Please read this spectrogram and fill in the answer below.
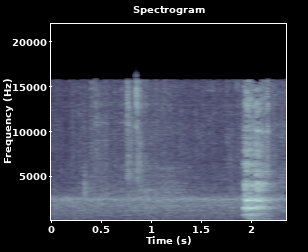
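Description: Steady hiss of room noise with no speech. Near the end there is one brief, louder sound.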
